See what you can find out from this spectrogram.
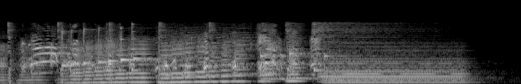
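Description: Chickens cluck and squawk loudly in a burst of choppy, overlapping calls, then one long drawn-out cry that holds steady before cutting off. No one speaks.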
